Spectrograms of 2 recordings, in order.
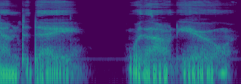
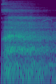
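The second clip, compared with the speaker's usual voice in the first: long breathy exhale; soft sigh; 7 dB quieter than usual. Acted. Alpha pausing after admitting they miss family, soft sigh. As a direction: let out a quiet sigh. Heavy moment of confession.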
